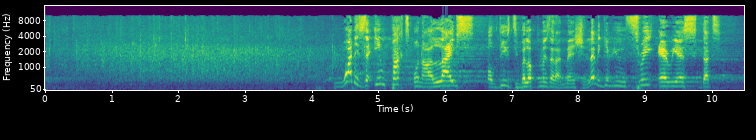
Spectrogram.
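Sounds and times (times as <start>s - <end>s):
audience applause: 0.0s - 4.9s
speech: 4.3s - 10.2s.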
